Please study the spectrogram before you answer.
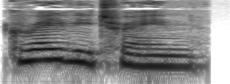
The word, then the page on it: gravy train: American English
